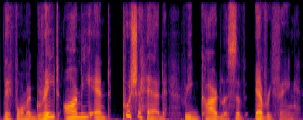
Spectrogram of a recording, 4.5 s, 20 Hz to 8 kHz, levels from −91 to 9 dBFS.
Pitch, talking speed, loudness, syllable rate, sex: 140 Hz, 145 wpm, -20 LUFS, 4.6 syllables/s, male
